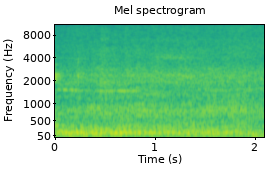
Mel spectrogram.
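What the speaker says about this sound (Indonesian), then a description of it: "Itu mesin untuk pemotongan juga." A cutting machine runs in a uPVC fabrication workshop, a loud, steady mechanical whir that holds level throughout with no voices over it.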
